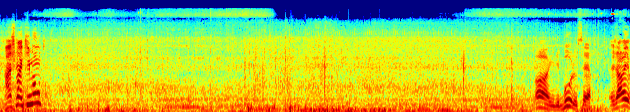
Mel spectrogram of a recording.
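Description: Wind rumbles against the microphone while riding.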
